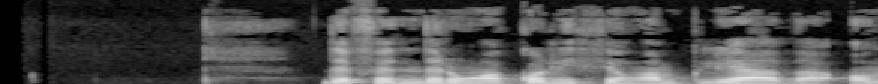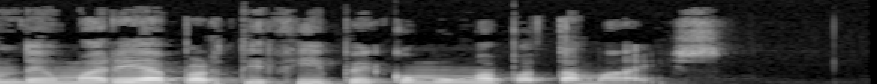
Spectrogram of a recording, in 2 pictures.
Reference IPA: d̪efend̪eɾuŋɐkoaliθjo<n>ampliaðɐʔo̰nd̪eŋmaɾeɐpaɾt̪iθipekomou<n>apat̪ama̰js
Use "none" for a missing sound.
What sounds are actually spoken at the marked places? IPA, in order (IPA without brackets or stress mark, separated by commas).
ŋ, ŋ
